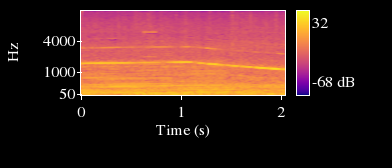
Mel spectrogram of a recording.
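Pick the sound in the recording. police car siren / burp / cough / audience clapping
police car siren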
